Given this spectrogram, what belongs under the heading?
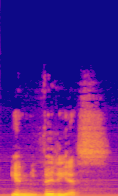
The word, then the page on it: invidious: American English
